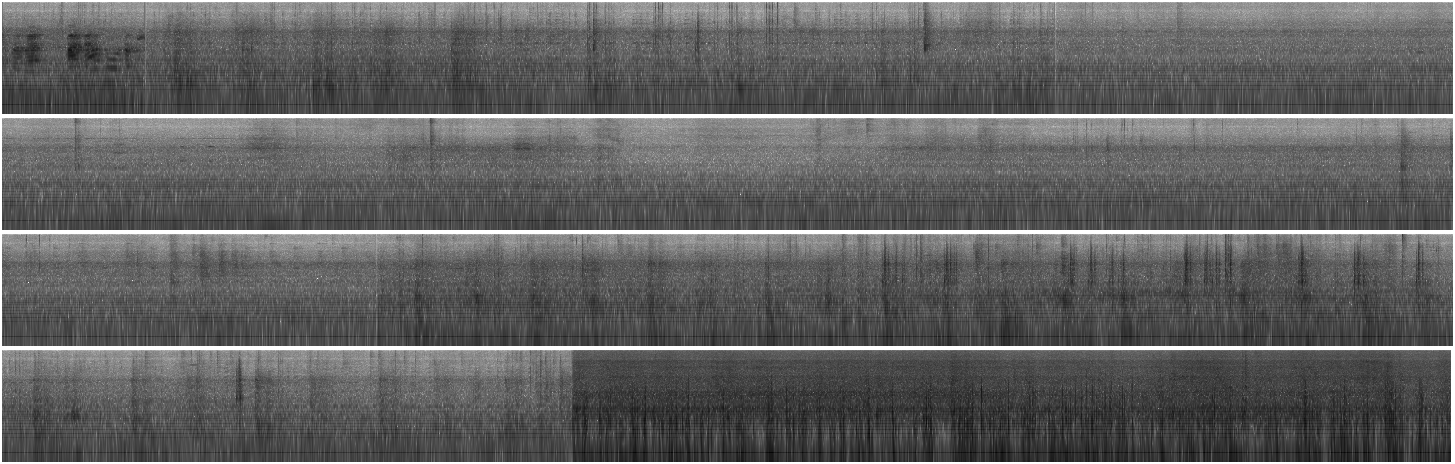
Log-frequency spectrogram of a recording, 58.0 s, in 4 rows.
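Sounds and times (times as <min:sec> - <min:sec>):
diesel railcar engine hum: 0:00.0 - 0:58.0
wheel clicks over rail joints: 0:01.4 - 0:10.6, 0:28.4 - 0:58.0.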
